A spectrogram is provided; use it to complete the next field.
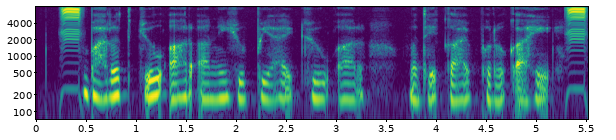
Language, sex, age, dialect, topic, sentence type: Marathi, female, 25-30, Northern Konkan, banking, question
